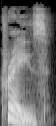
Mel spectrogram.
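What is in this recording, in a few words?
"craze", English, British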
